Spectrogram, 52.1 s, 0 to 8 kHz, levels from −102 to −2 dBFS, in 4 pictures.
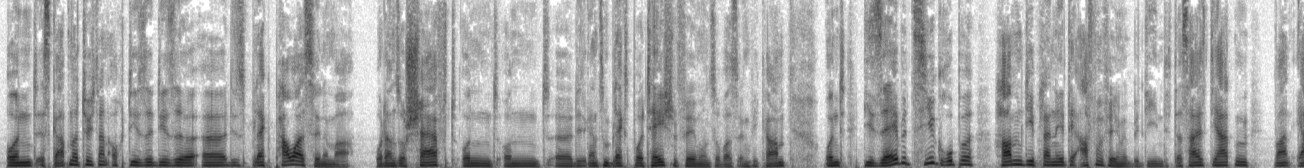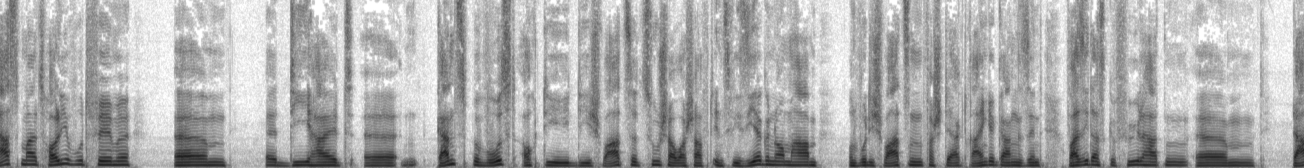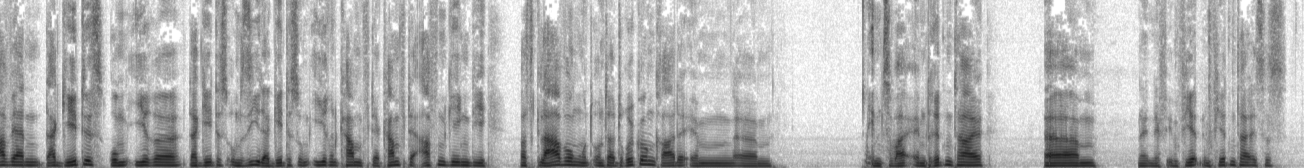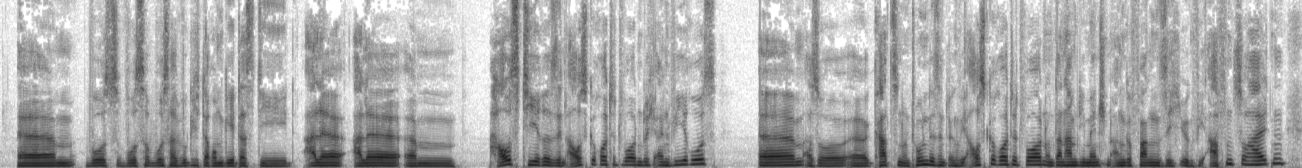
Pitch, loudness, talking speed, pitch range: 135 Hz, -19 LUFS, 180 wpm, 125-150 Hz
